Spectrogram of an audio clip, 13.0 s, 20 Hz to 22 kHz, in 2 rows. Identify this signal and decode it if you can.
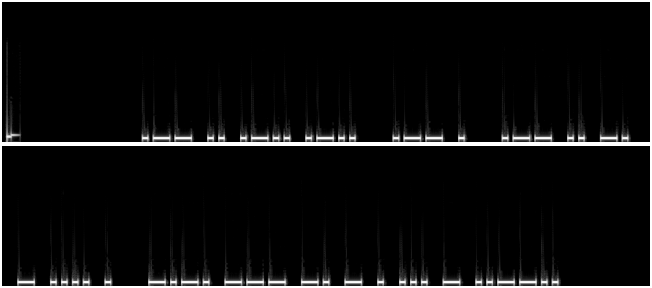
Morse code, heard as a keyed tone, about 22 wpm, 700 Hz. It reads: WILL WE WIN THE CONTEST?
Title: Sentences from Top 1600 Words 22wpm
